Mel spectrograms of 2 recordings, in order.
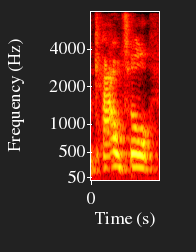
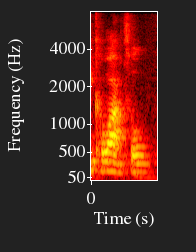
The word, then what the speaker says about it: Couatl: we're doing the coatt the Cowal however you want to say that I say kattle um I say kattle I've heard it's pronounced I heard people say Co and all sorts yeah I think um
